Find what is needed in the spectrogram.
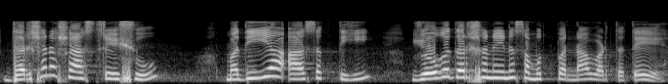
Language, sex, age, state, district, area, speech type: Sanskrit, female, 30-45, Telangana, Hyderabad, urban, spontaneous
